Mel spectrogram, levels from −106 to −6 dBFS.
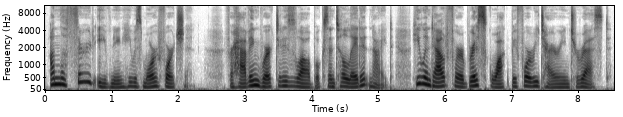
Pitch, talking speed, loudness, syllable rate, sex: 165 Hz, 210 wpm, -20 LUFS, 5.6 syllables/s, female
